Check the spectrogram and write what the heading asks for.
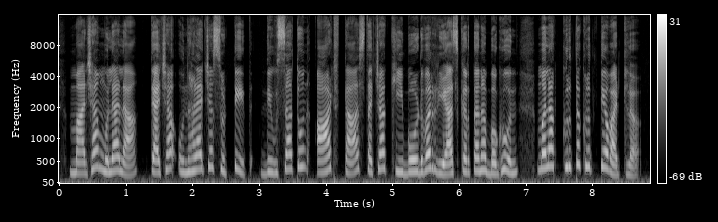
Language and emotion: Marathi, happy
